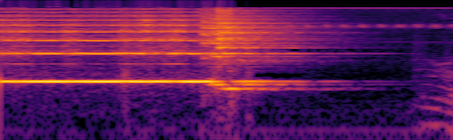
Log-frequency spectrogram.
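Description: Soundtrack music sting: one loud, steady, horn-like note that drops to a lower pitch a little after a second in and then fades out.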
